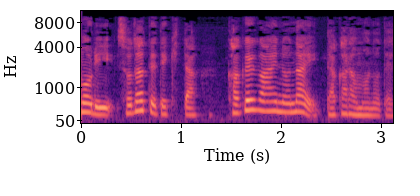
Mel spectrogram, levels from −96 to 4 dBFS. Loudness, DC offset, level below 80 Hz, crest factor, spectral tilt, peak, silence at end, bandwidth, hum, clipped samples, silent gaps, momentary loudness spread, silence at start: -24 LUFS; under 0.1%; -62 dBFS; 18 dB; -4.5 dB/octave; -6 dBFS; 0 s; 9.8 kHz; none; under 0.1%; none; 9 LU; 0 s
